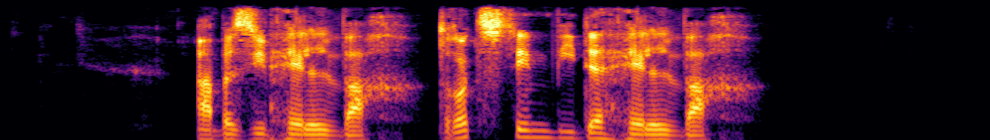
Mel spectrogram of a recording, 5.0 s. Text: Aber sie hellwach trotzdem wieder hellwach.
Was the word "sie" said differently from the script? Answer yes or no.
no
